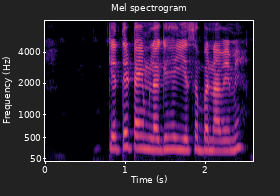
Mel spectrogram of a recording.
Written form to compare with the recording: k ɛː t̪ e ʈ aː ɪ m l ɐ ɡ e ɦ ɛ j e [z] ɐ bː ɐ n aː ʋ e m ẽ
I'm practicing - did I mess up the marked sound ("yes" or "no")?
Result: yes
